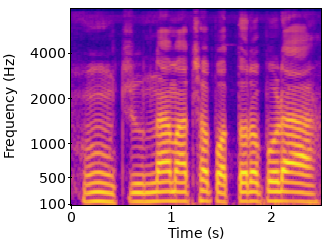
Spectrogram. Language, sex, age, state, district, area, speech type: Odia, male, 18-30, Odisha, Kendujhar, urban, spontaneous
